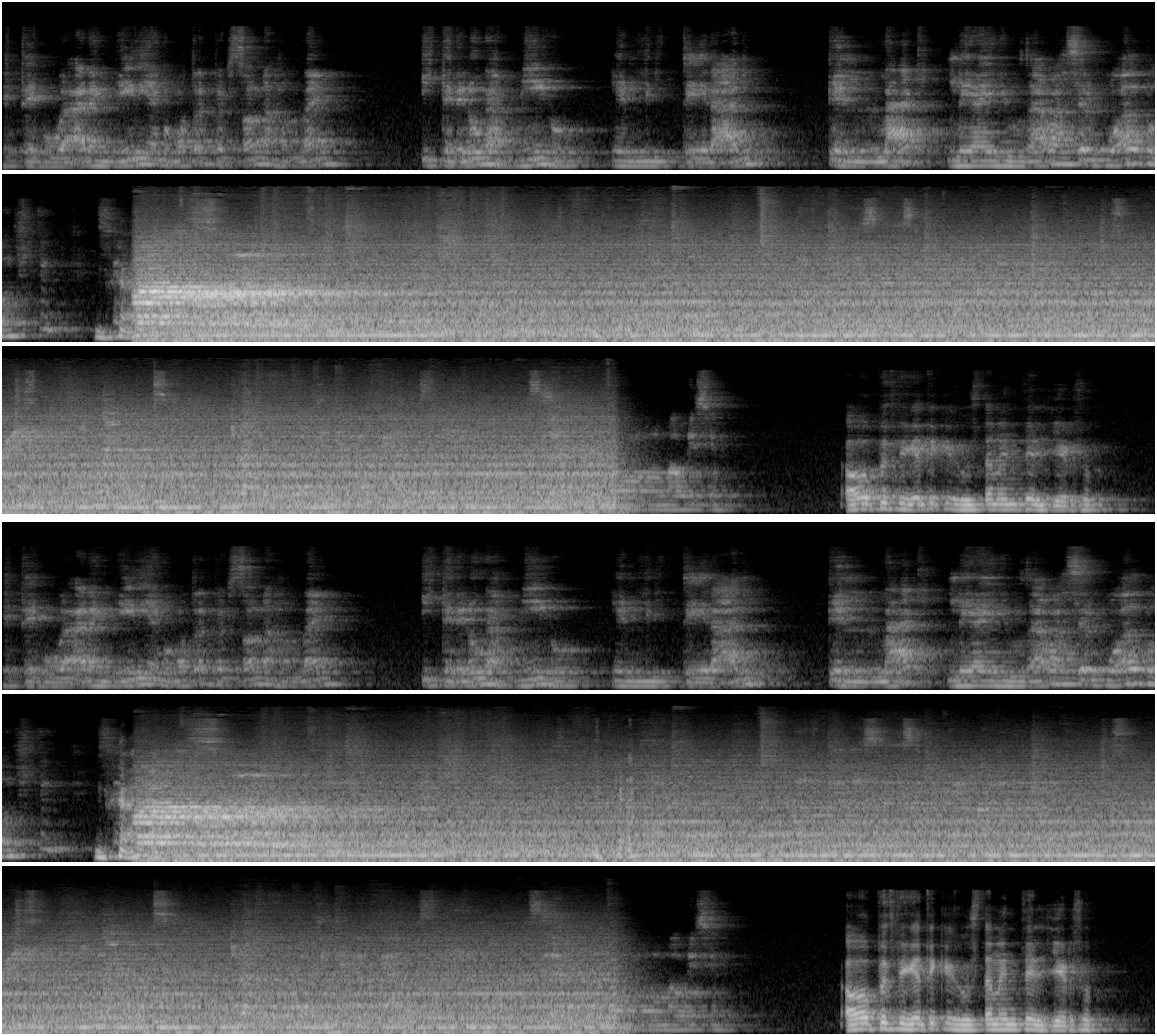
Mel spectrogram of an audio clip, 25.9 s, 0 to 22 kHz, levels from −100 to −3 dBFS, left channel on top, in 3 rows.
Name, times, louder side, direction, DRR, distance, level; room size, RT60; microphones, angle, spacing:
voice 1, 0.0-2.5 3.1-4.3 4.6-5.7 6.2-9.0 9.4-12.9 13.5-14.1 14.6-18.6 19.0-22.7, left 1 dB, 15° left, -1 dB, 1.7 m, -45 dB
voice 2, 9.3-9.8 13.1-13.5 23.6-25.5, right 4 dB, 55° right, 11 dB, 0.4 m, -34 dB
sound 1, 9.6-21.9, left 3 dB, 35° left, 0.7 m, -30 dB
11.5 x 7.8 x 2.4 m, 0.82 s
head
